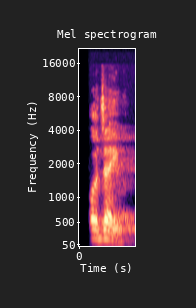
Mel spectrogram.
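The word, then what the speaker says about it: ogive: बोलता हूँ भाई, आप ओगिव बोल लो या फिर जो मर्जी आपके मन करे वो बोल लो, मैं ओजाइव बोलता हूँ, जो मेरी प्रोनाउंसिएशन है वो ठीक है।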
